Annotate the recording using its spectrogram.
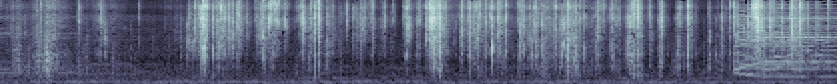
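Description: Foil wrapper of a Pokémon trading-card booster pack crinkling and tearing open by hand, in a dense run of crackles. Background music comes back in near the end.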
